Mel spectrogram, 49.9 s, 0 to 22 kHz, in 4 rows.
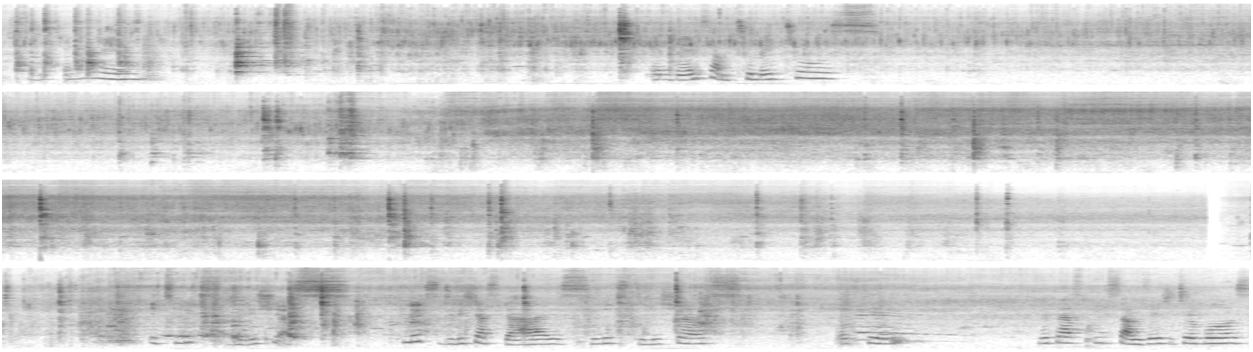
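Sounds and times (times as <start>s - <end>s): food sizzling in hot oil: 0.0s - 49.9s
utensil scraping a pan: 13.6s - 34.7s, 37.5s - 46.6s.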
